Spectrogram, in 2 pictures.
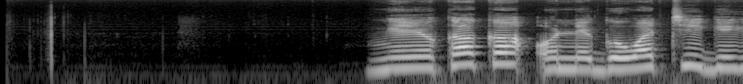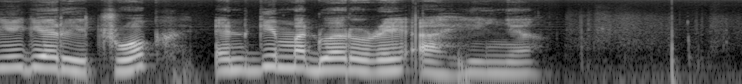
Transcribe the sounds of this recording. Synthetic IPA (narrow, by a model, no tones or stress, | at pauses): ŋejokakaʔoneɡowatiɡɪɡɪɡeɾitɾɔkɛndɡɪmadwaɾɔɾɛʔaɦiɲa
